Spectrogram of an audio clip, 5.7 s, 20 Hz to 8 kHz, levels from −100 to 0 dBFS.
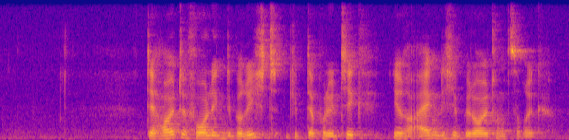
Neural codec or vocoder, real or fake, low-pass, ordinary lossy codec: none; real; none; none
